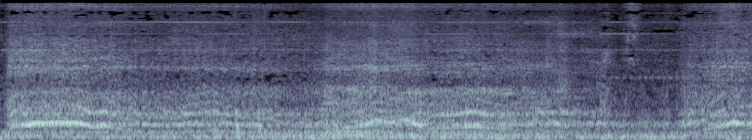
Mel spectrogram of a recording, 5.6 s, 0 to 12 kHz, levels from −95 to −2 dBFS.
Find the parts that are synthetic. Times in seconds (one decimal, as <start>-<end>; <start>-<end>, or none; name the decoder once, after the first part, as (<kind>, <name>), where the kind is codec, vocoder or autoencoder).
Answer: 2.3-3.2 (codec, SNAC); 3.8-4.5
